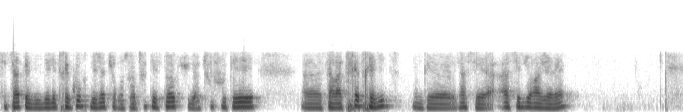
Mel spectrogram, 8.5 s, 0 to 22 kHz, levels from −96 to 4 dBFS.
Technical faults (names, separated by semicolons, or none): tandem speech coding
